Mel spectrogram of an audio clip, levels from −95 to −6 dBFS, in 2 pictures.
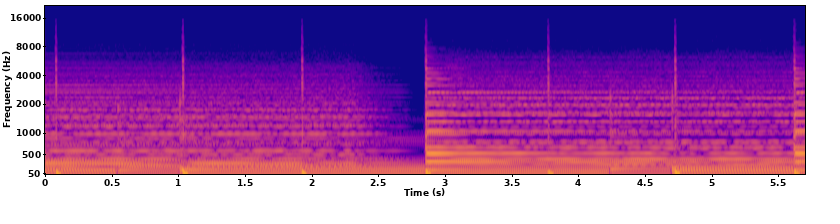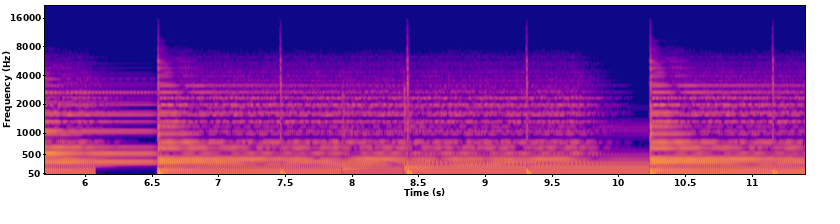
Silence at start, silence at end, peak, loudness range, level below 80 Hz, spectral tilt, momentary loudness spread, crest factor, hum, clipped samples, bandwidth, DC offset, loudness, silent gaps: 0 s; 0 s; -16 dBFS; 1 LU; -40 dBFS; -7 dB/octave; 7 LU; 18 dB; none; under 0.1%; 11 kHz; under 0.1%; -36 LUFS; none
